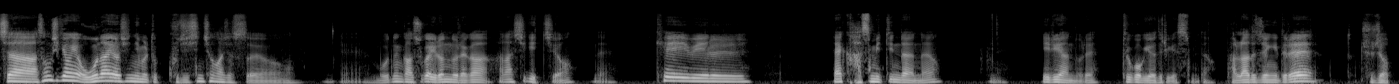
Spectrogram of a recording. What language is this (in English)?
Korean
